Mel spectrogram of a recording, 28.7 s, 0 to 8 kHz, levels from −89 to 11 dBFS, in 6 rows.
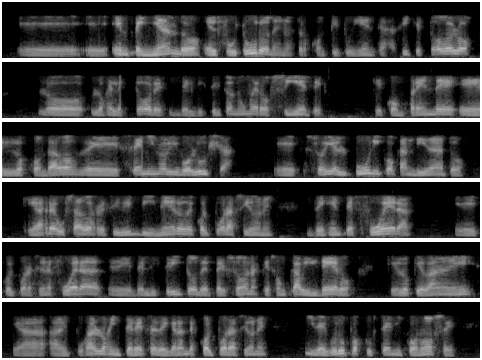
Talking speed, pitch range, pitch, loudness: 155 wpm, 95-115 Hz, 105 Hz, -28 LUFS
